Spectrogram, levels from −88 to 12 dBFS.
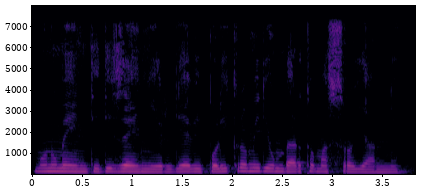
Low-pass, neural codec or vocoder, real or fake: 7.2 kHz; none; real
